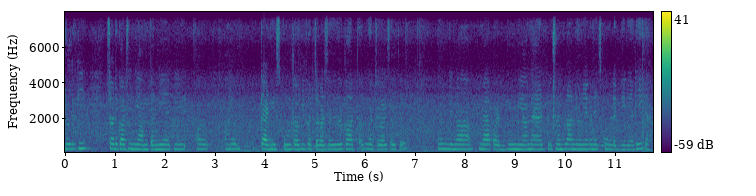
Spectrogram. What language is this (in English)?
Dogri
